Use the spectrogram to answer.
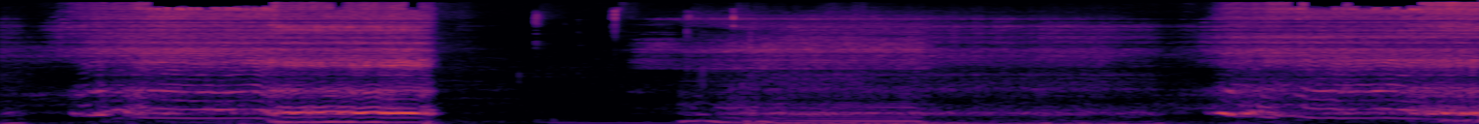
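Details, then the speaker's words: Kunekune pigs huddled in their shelter on frozen, snowy pasture: low, drawn-out grunting and rumbling breaths while resting; snoring, normal in sleep. "This is pretty much exactly where they're staying right now. I think you can hear them snoring in there."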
